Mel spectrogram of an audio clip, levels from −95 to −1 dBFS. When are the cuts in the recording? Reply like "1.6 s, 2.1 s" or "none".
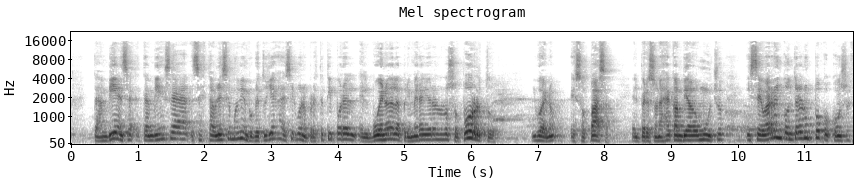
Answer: none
